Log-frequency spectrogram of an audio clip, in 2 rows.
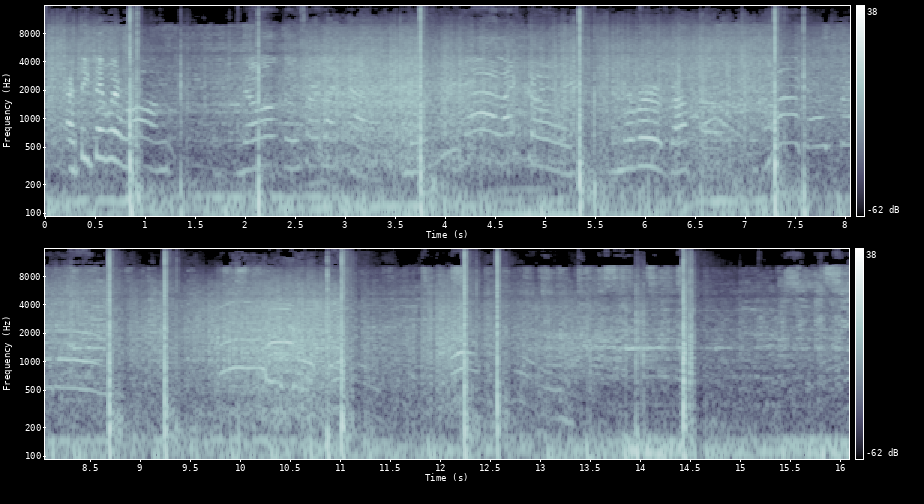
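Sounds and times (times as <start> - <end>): firework shells bursting: 8.5 - 14.7.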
